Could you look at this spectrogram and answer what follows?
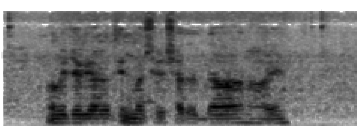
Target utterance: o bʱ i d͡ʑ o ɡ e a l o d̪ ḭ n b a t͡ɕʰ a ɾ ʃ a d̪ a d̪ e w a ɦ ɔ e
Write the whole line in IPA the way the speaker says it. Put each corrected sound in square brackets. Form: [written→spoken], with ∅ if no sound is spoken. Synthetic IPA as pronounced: o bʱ i d͡ʑ o ɡ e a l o [d̪→t̪] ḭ n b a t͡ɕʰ [a→e] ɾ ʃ a d̪ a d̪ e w a ɦ ɔ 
